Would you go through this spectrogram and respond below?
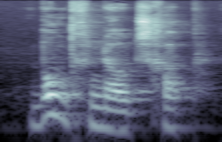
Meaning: alliance
- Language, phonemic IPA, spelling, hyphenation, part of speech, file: Dutch, /ˈbɔnt.xəˌnoːt.sxɑp/, bondgenootschap, bond‧ge‧noot‧schap, noun, Nl-bondgenootschap.ogg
